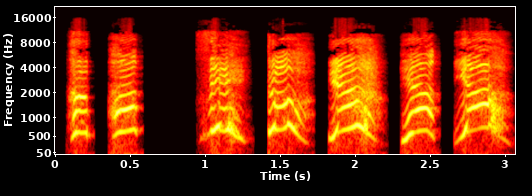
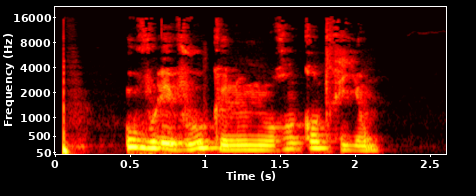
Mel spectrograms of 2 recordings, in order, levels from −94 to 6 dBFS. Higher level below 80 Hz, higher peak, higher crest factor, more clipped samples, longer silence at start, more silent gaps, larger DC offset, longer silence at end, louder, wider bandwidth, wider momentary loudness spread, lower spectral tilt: second, -58 dBFS vs -40 dBFS; about the same, 0 dBFS vs -2 dBFS; about the same, 12 dB vs 16 dB; neither; about the same, 0.1 s vs 0.05 s; first, 0.27-0.35 s, 0.60-0.94 s, 1.32-1.41 s, 1.74-1.82 s, 2.22-2.30 s, 2.58-2.66 s vs none; neither; second, 0.05 s vs 0.45 s; first, -11 LUFS vs -18 LUFS; about the same, 15.5 kHz vs 15.5 kHz; second, 4 LU vs 13 LU; second, 1 dB/octave vs -8 dB/octave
